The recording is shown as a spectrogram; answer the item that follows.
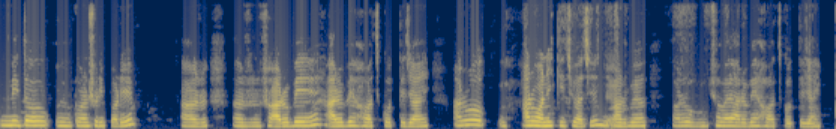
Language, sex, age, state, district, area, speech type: Bengali, female, 18-30, West Bengal, Dakshin Dinajpur, urban, spontaneous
